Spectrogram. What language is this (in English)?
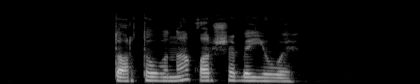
Bashkir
